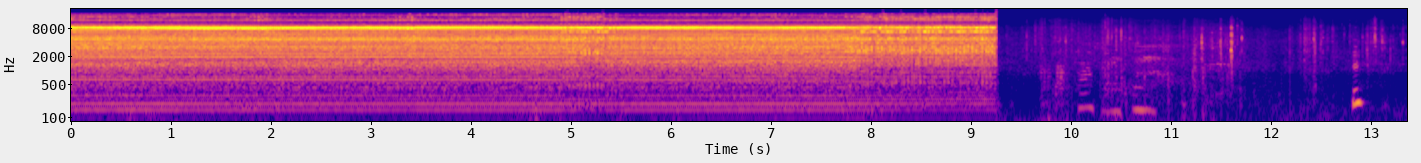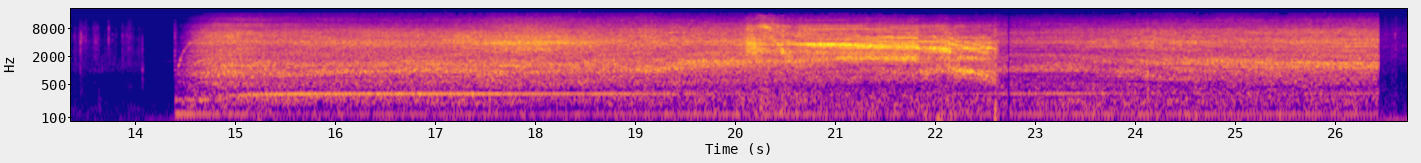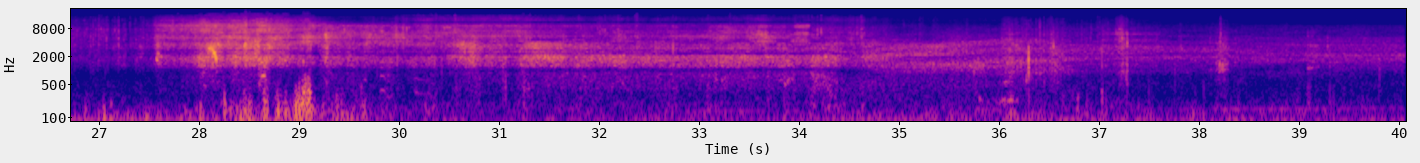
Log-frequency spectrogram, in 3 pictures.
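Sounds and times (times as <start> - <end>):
motorized machine humming: 14.4 - 26.5.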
